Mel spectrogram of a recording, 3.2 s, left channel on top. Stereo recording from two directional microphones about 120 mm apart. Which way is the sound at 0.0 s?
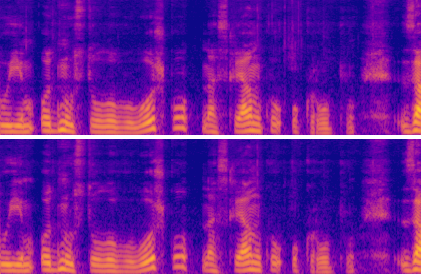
35° right (ahead or behind).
